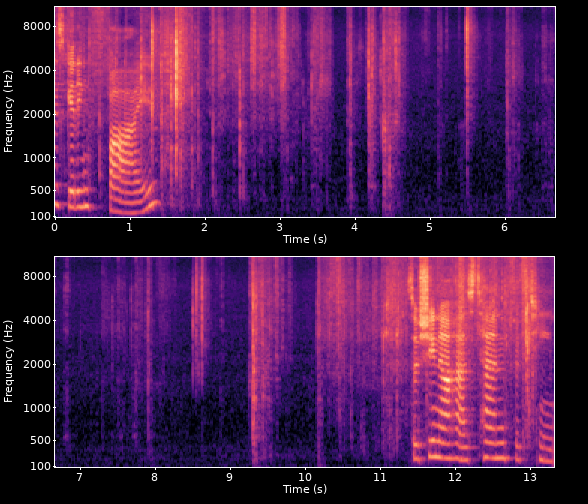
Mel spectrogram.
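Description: Paper banknotes rustle and crinkle as hands handle them.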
